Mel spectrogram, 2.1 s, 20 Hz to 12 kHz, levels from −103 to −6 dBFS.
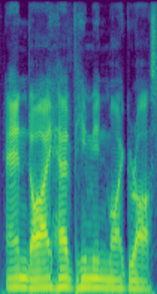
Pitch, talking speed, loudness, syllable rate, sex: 95 Hz, 200 wpm, -16 LUFS, 3.5 syllables/s, male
